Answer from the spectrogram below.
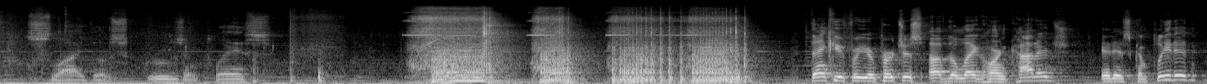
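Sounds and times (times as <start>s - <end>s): cordless drill driving screws: 4.0s - 7.5s.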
